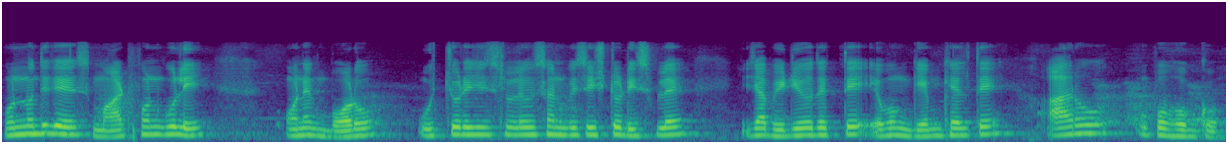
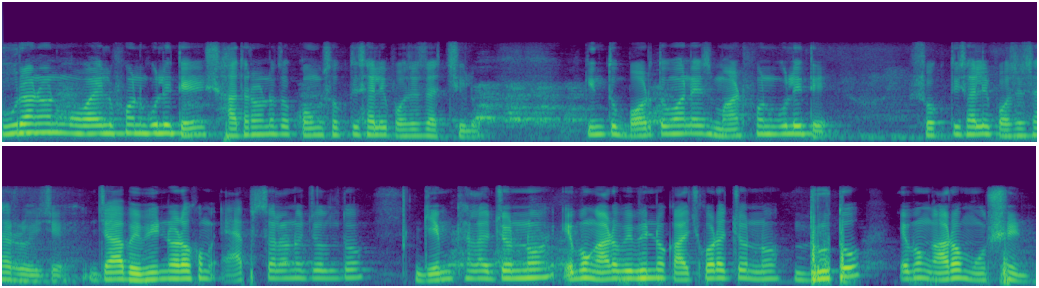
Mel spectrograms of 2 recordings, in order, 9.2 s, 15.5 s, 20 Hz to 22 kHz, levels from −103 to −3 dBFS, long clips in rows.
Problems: none marked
